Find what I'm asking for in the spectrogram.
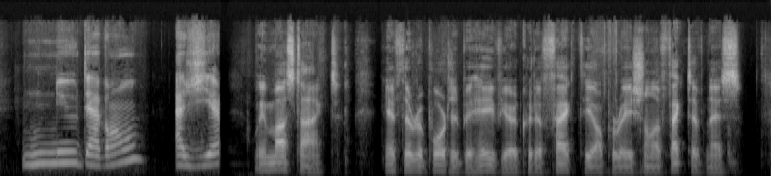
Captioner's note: speaking french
